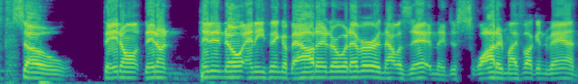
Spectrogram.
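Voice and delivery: ordinary talk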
